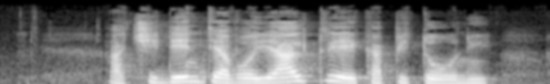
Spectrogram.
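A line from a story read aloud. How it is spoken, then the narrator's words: Harsh muffled yell. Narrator (Italian): urlò con voce aspra il caporale Tafuri, cacciando la testa sotto le coperte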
